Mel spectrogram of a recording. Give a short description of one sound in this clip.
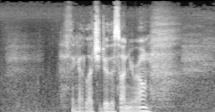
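A young man speaks sharply.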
